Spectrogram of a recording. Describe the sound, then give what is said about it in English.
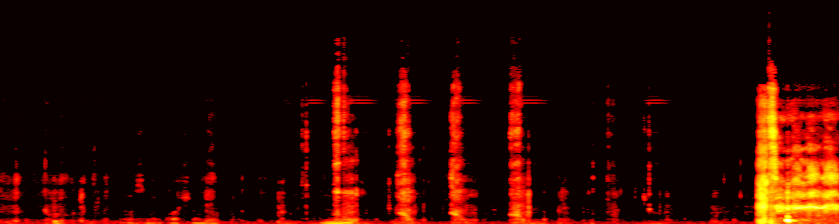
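Crunching of salted egg flavored mini rice crackers being bitten and chewed: four short, crisp crunches spaced out in near silence, followed by a voice. “Let me taste this. All right, these are called salted egg flavored mini rice crackers.”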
